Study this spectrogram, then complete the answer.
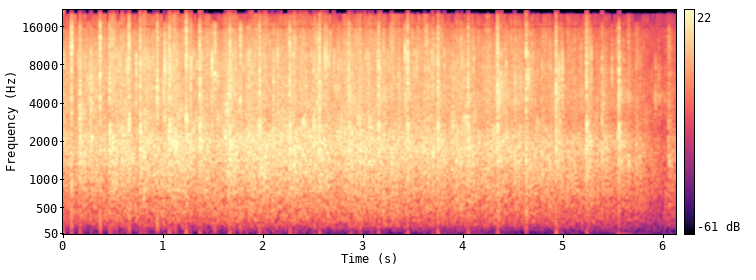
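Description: A large audience applauds a panel at an IETF technical plenary, a dense, steady wash of many hands clapping close and loud for about six seconds, tapering slightly at the end with no talk over it.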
